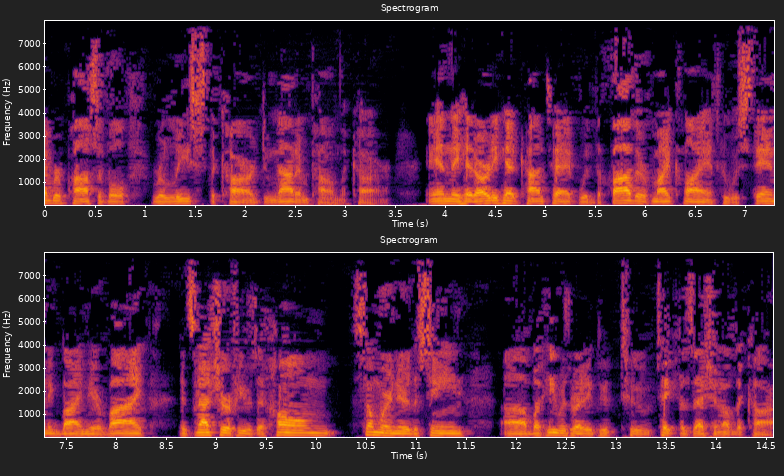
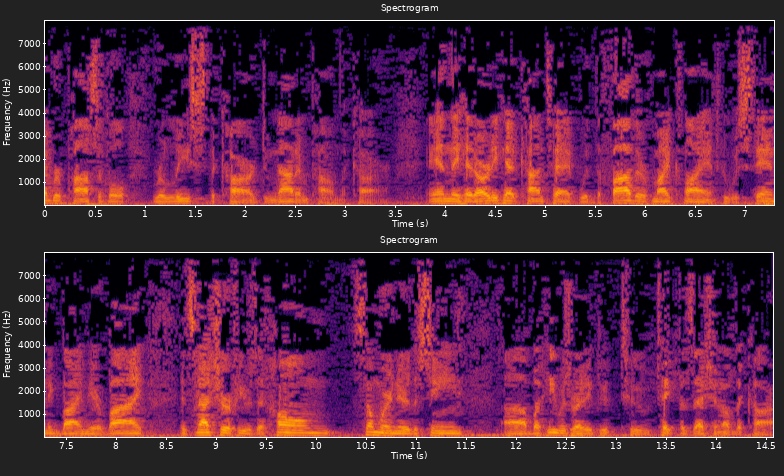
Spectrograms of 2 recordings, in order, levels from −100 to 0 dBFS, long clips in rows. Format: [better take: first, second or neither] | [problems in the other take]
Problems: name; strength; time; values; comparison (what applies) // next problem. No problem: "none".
second | noise reduction (neural mask model Resemble Enhance denoiser)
